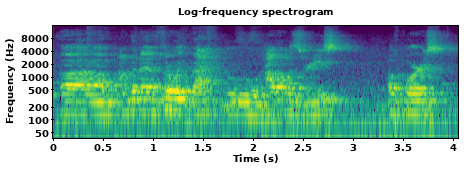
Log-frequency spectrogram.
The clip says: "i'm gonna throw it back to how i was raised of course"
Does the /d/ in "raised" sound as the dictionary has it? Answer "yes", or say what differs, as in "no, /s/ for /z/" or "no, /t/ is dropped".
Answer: no, /d/ is dropped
